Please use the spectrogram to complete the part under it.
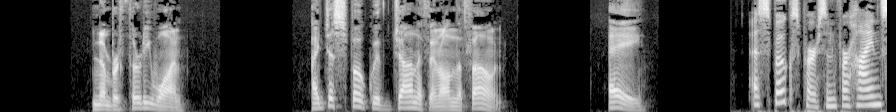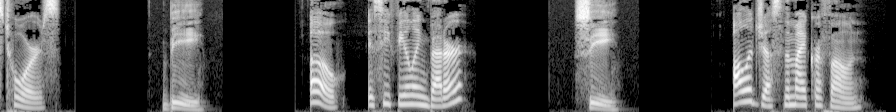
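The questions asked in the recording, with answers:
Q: I just spoke with Jonathan on the phone.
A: B: Oh, is he feeling better?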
